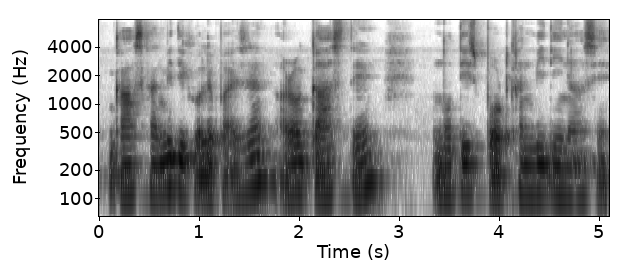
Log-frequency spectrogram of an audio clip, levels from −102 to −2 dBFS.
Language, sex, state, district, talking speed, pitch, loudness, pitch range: Nagamese, male, Nagaland, Kohima, 190 wpm, 120 Hz, -18 LUFS, 115-135 Hz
